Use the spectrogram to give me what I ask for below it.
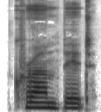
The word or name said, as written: crumpet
